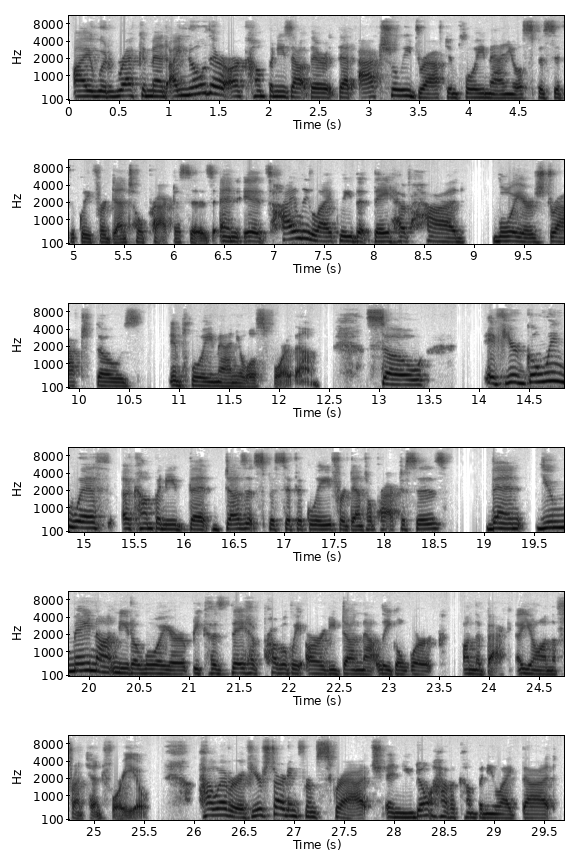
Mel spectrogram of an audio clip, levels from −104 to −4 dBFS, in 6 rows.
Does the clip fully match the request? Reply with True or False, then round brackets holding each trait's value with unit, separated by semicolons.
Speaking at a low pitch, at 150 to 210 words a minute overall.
False (170 Hz; 180 wpm)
